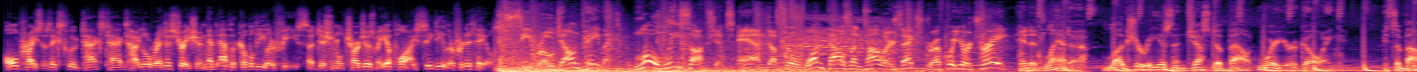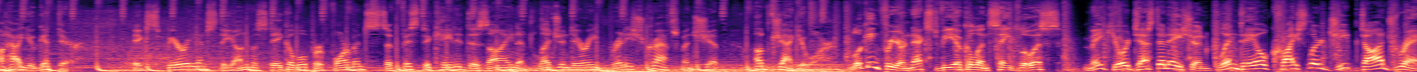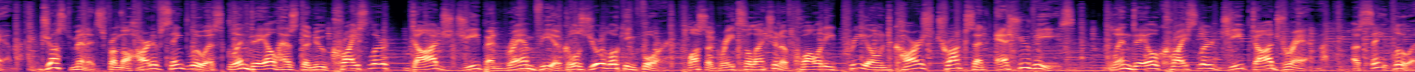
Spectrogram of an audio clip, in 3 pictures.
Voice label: Car Spots

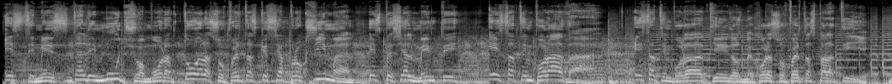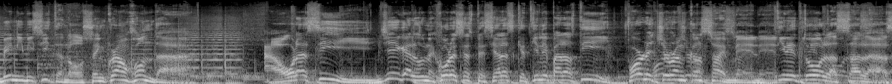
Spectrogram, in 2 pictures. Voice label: Male

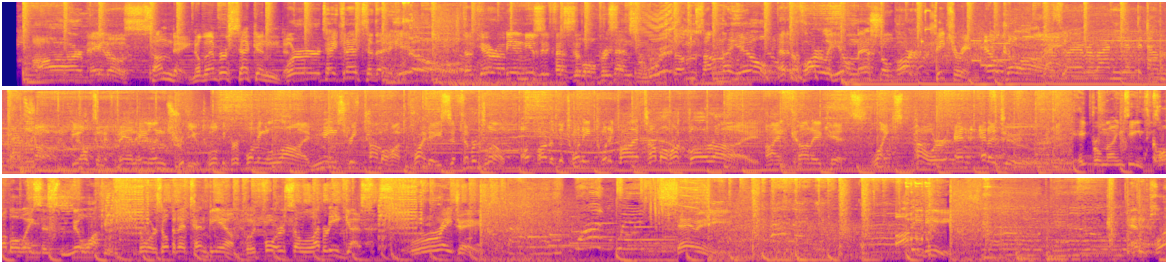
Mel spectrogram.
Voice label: Concert Spots, Radio TV Imaging

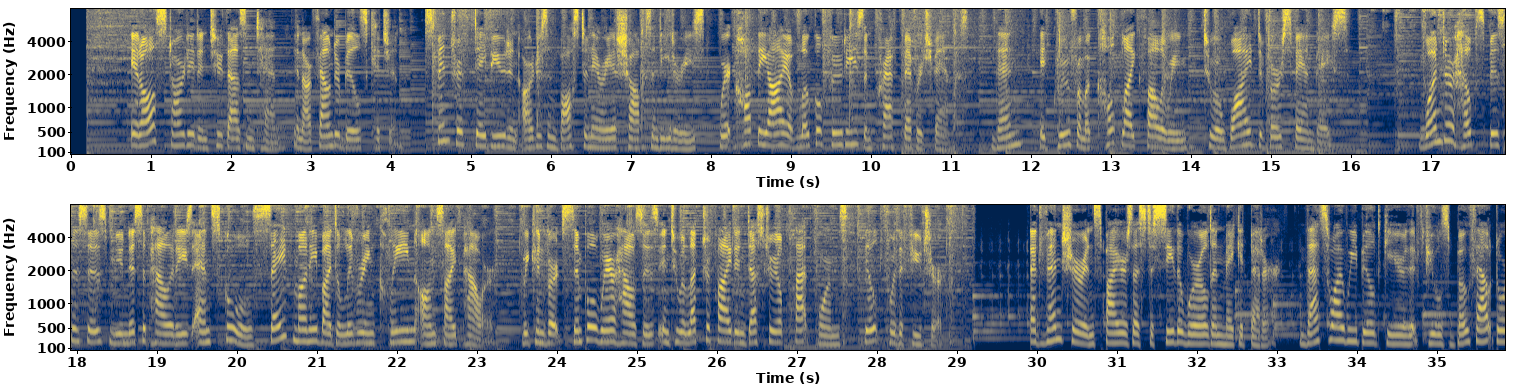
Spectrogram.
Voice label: Narration, Female Narrations, Audio Books

